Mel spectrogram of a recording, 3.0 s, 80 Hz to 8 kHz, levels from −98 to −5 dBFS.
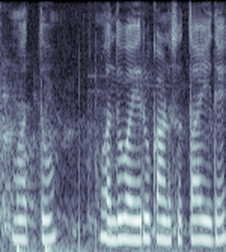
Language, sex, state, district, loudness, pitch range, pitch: Kannada, female, Karnataka, Bidar, -15 LUFS, 225-235 Hz, 230 Hz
